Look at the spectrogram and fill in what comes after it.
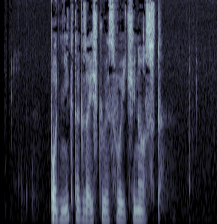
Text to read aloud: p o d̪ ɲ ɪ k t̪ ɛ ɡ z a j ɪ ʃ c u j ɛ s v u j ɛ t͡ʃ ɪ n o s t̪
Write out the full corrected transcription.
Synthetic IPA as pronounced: p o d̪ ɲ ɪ k t̪ a ɡ z a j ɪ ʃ c u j ɛ s v o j i t͡ʃ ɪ n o s t̪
